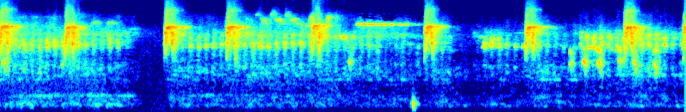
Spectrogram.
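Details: Small songbirds mob an Eastern screech-owl, scolding with high, buzzy chattering notes in bursts about once a second, several birds overlapping.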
